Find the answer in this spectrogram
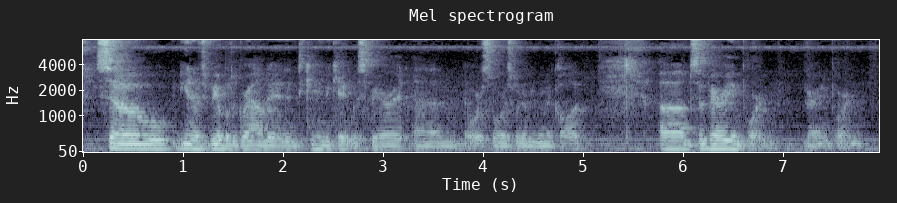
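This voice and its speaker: Talking at a fairly quick pace with ordinary pitch variation, a man with a fairly low pitch is heard with audible room echo. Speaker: tarot reader. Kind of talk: tarot reading.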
